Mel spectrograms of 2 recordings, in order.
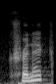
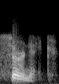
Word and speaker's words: Crnic: Neurology member of the Linda is it uh kinic I should have asked you ahead of time is am I pronouncing that right center it's cernic cernic I apologize of the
